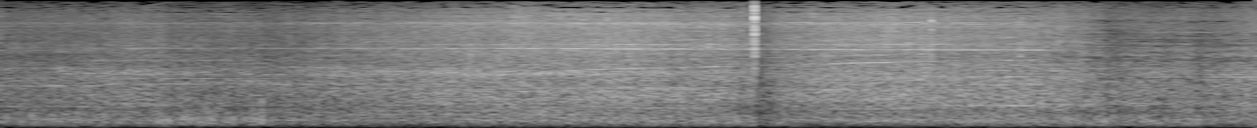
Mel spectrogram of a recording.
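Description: City transit bus accelerating away through an intersection, its engine running steadily with a rising whine. A single sharp click comes near the middle.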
